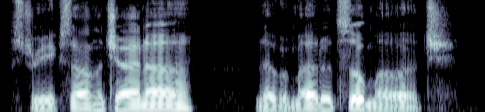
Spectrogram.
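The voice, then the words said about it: Bad imitation of a country singer. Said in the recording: “That's a terrible Johnny Cash impression I'm doing”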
